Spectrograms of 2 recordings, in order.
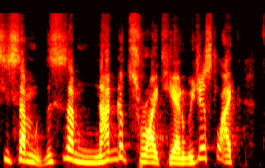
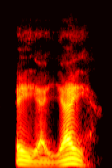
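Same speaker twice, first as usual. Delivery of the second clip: put-on raspy preacher voice, lower; 12 semitones lower, 4 dB quieter than usual. Imitating Pastor Furtick for the others: Pastor Furtick raspy voice. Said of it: "Pastor Furtick just makes his raspy voice".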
